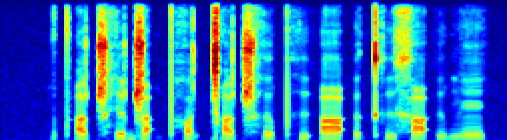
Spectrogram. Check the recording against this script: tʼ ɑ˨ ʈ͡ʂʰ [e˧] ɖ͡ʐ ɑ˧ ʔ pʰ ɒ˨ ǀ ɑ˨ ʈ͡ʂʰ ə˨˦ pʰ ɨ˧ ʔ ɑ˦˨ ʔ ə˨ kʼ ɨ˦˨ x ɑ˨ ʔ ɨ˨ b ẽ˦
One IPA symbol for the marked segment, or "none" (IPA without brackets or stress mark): e˧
